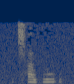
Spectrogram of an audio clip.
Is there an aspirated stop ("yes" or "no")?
yes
